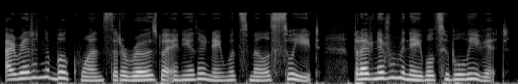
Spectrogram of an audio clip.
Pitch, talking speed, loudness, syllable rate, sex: 225 Hz, 290 wpm, -19 LUFS, 6.8 syllables/s, female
